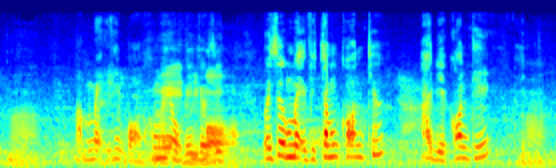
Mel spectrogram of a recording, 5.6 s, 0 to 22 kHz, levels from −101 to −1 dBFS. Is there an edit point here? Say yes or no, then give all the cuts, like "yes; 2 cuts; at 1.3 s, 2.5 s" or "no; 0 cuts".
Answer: no; 0 cuts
